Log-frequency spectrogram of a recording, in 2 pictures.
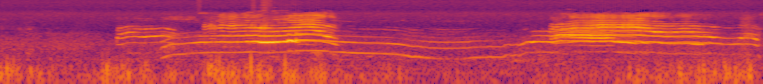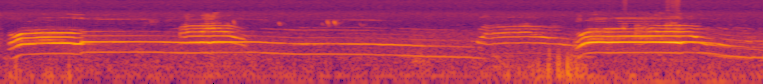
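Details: Cats in a fight yowl in long, drawn-out wailing cries. The cries waver, rise and then sag slowly. Several separate howls run for two to four seconds each, with short gaps between them.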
